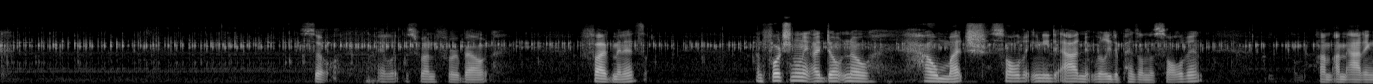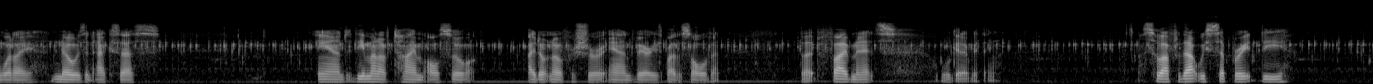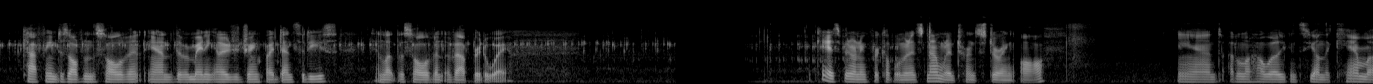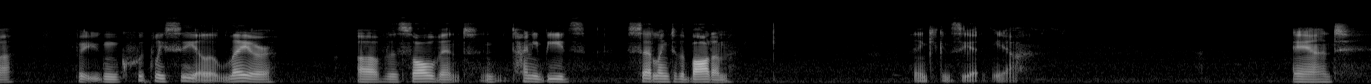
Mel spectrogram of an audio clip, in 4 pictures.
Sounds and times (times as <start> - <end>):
Outside, rural or natural: 0.0 - 34.3, 34.9 - 54.9
Speech: 3.0 - 5.0, 5.8 - 6.5, 7.6 - 12.0, 13.2 - 15.3, 16.9 - 20.9, 21.8 - 23.7, 25.1 - 26.6, 27.7 - 32.6, 35.6 - 38.0, 39.2 - 41.3, 42.0 - 44.0, 44.8 - 48.6, 50.3 - 51.5, 54.1 - 54.8.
